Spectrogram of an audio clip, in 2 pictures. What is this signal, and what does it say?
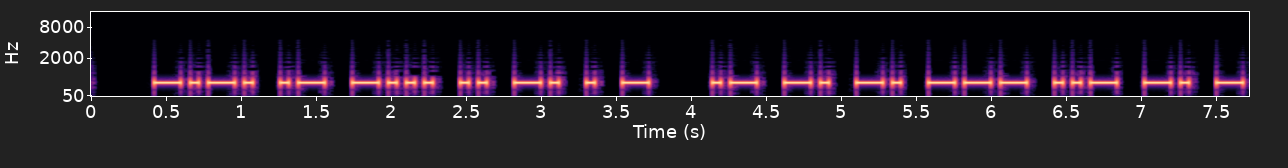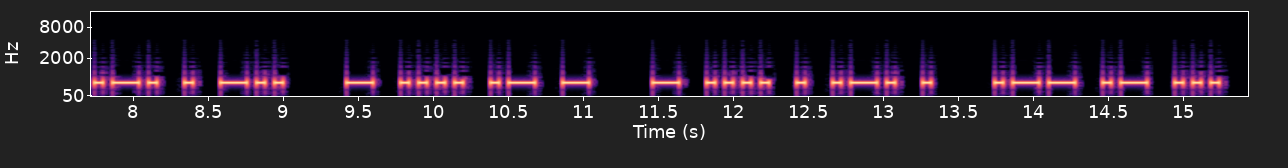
Morse code, heard as a keyed tone, about 20 wpm, 610 Hz. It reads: CABINET ANNOUNCED THAT THERE WAS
